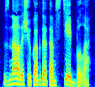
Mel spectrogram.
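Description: An ancient male dragon, as a woman reader puts him on, amused and mocking, with slow, heavy speech dropped well below her own pitch. The sound is dry and close, with a dark, low tone throughout this audiobook figure. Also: animated, vocal fry, dry recording, full character voice. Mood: amused, sly. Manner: slow, booming, lower voice.

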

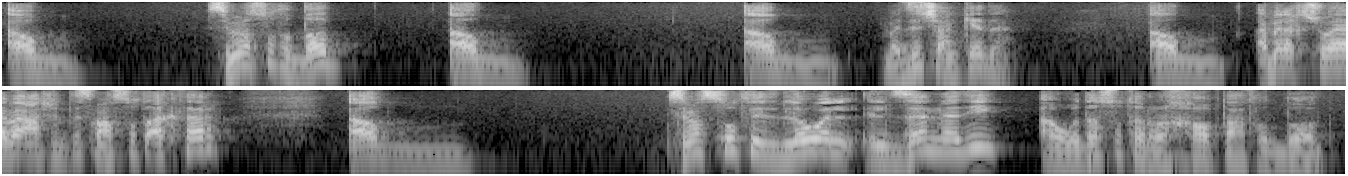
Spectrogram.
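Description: A fairly high-pitched man with an Egyptian Arabic accent races through a spoken Quran recitation lesson in a sing-song voice with a breathy edge. He asks rhetorical questions and sounds out letters, all captured in dull, lo-fi sound.

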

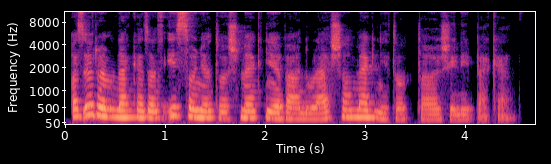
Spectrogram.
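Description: A woman narrating a historical novel audiobook in a steady, measured reading. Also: medium pitch.

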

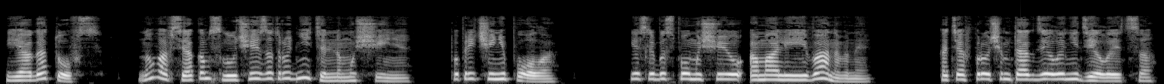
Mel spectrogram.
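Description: Woman playing a pompous, prim gentleman. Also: on the high side, animated, moderate pace, no room sound, voice pushed up, close to an everyday voice. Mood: flustered. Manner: stiff, formal, flustered. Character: pompous, prim middle-aged man. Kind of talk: audiobook reading.

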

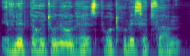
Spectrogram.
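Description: Brief: a man voicing an agitated young aristocrat, pressing questions in a husky, dark voice. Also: fairly low pitch, a little fast. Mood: indignant surprise. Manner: troubled, insistent questioning. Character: rich young English lord, moved and jealous.

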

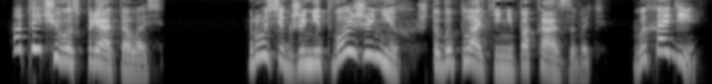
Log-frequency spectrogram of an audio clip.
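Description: A woman reading an audiobook, voicing a nosy, insistent older sister with a loud, pushy manner. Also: a little high, huge pitch swings, moderate pace, no room sound, clean studio sound, voice pushed up. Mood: bossy.

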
